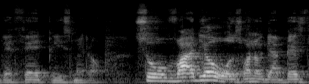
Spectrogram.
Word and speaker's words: Gvardiol: Croatian International yoshiko value yes that's how it's pronounced I know it's about gabadio the latest and quite what they seem to be but it's yoshiko vadio so the 21 Croatian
